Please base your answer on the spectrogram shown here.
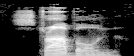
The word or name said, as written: Strabon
